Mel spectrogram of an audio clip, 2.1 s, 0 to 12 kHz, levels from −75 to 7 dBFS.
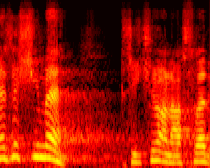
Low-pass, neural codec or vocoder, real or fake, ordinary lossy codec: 10.8 kHz; vocoder, 44.1 kHz, 128 mel bands every 512 samples, BigVGAN v2; fake; Opus, 16 kbps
